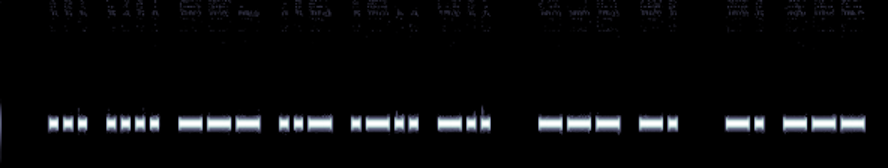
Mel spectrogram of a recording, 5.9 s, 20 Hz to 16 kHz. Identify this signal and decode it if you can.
Morse code, heard as a keyed tone, about 25 wpm, 1000 Hz. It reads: SHOULD ON NO
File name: qotdfiles / 25wpm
